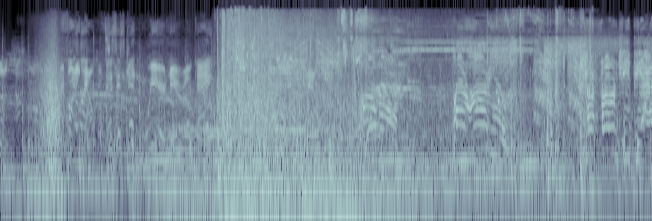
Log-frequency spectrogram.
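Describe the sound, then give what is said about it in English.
A robot smashes through a wall with a sudden, heavy booming crash, followed by seconds of rumbling, clattering debris. Excited voices can be heard before and after the impact. “A robot just crashed through our wall?”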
